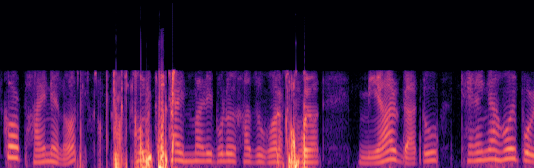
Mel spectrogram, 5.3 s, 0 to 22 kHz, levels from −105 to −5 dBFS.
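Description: From start to finish the speech carries the GSM full-rate codec's signature: a buzzy, gravelly texture and a band of about 150 Hz to 3.6 kHz, consistent with a 13 kbps full-rate coder. The source-filter model rebuilds the voice from a coarse, regularly pulsed excitation, which produces roughness that is steady rather than warbling. That steadiness separates it from the swirly, metallic artefacts of perceptual codecs.

From 0.74 to 1.76 s, just before "মাৰিবলৈ সাজু", and again from 2.76 to 3.14 s, just after those words, GSM bit errors break up the sound. Corrupted filter, pitch and gain values distort frame after frame, producing squawks, pops and gargling bursts. The density of the damage suggests a heavily corrupted link, with the first stretch worse and longer. The audio turns garbled and jumps erratically in level.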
